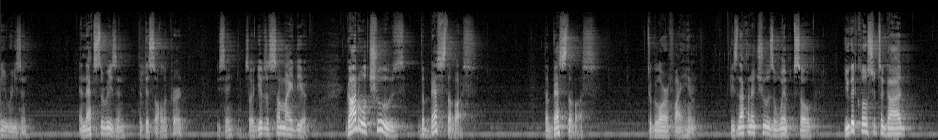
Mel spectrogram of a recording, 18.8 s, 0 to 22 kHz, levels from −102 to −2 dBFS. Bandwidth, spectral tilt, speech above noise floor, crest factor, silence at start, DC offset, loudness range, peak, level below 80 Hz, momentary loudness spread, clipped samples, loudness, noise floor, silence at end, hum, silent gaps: 15.5 kHz; -5 dB/octave; 27 dB; 24 dB; 0 s; under 0.1%; 8 LU; -8 dBFS; -66 dBFS; 17 LU; under 0.1%; -31 LUFS; -58 dBFS; 0.5 s; none; none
